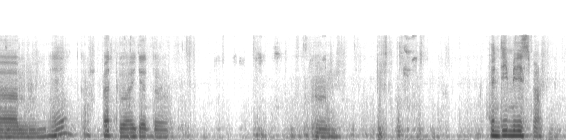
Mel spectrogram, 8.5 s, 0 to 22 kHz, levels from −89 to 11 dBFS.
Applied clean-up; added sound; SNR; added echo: neural separator model SepFormer DNS4.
